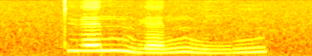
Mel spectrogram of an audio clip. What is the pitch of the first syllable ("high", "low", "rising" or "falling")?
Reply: high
